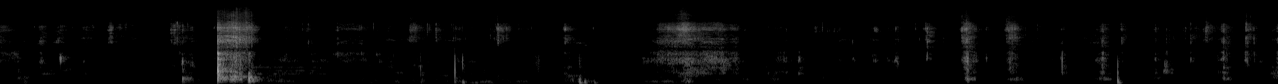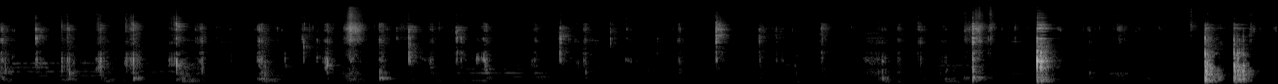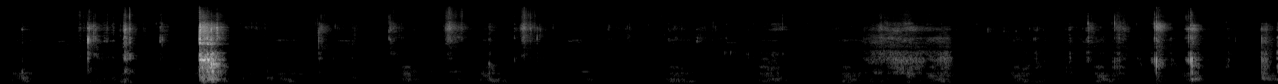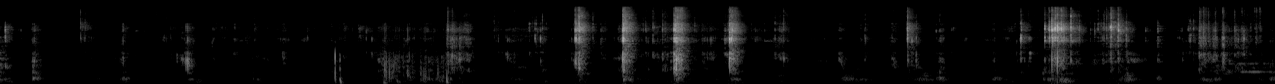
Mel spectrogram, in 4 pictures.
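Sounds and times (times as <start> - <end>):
person chewing food: 0.0 - 51.0
crisp crunches: 41.6 - 46.2.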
